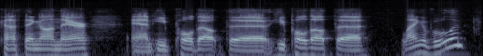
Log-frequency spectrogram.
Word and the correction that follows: Lagavulin: Lagavulin. – Yeah. Lagavulin.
